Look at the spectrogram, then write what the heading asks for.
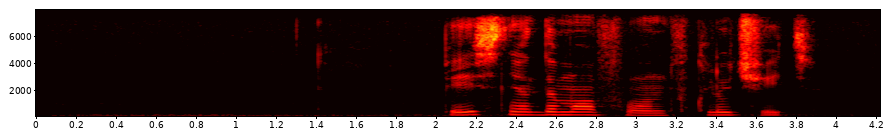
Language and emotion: Russian, neutral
